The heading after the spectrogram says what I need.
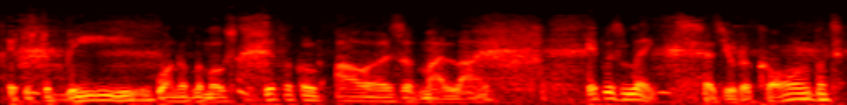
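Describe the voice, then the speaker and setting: An actor playing a solemn rabbi who narrates a painful memory gravely and deliberately in an old-time radio drama. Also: male voice, very deep voice, animated. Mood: solemn, reflective. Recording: muffled, hissy old radio recording.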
